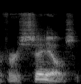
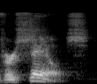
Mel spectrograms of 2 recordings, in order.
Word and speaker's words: Versailles: We got here to the Kentucky Castle last night in Versailles. That's how they say it here. Versailles, not Versailles. So we are at the But we are in a castle.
